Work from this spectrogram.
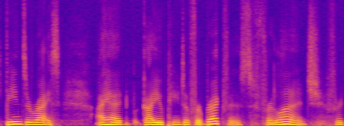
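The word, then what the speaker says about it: gallo pinto: We were feeling better and we ate a lot of gaopinto. This is not gallop pinto. Okay. So pronounce it correctly especially around me and Andy's mom who also speaks Spanish.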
